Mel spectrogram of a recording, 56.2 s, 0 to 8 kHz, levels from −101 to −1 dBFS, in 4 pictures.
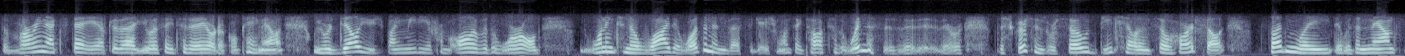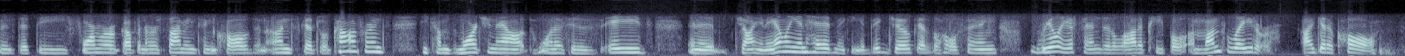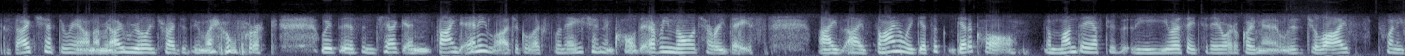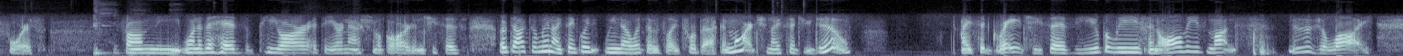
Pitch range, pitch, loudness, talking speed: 185-225 Hz, 200 Hz, -24 LUFS, 205 wpm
